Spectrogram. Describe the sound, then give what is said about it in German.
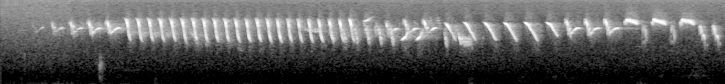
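A tree pipit sings a long, bright strophe: a rapid even trill of high notes that slows into drawn-out, ornate descending 'zia' calls at the end, loud and alone. “Und das war so eine schöne Abschlussstrophe. Sehr verschnörkelt, noch eins draufgesetzt am Ende.”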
